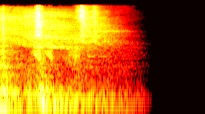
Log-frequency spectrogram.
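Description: A revolver fires with loud bangs that echo and fade.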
